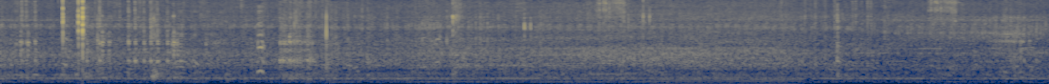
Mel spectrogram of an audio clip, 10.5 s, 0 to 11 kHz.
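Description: Off-road trial 4x4's engine running at low revs as the car creeps through a muddy section, with a few sharp clicks and knocks near the start.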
